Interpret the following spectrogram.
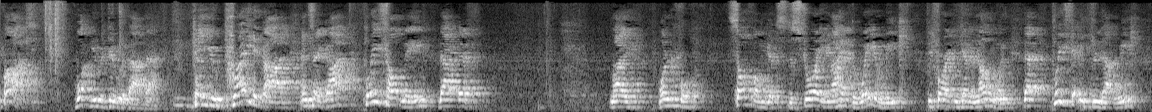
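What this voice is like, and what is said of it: Sarcastic mocking delivery. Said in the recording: “I'm being sarcastic.”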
